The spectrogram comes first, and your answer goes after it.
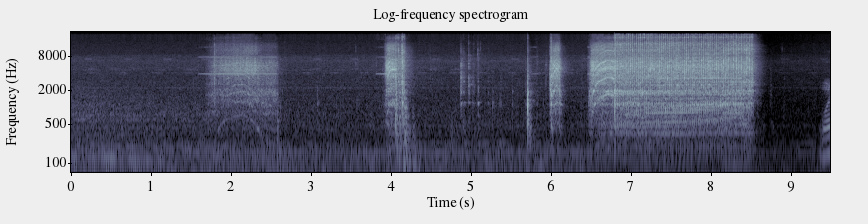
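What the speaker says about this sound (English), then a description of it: "Now use 3-inch deck screws." A power drill drives 3-inch deck screws into recycled lumber for greenhouse benches: several short whirring bursts are followed by one long, loud, steady run near the end, all close and without talk.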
